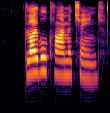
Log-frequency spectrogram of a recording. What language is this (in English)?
English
